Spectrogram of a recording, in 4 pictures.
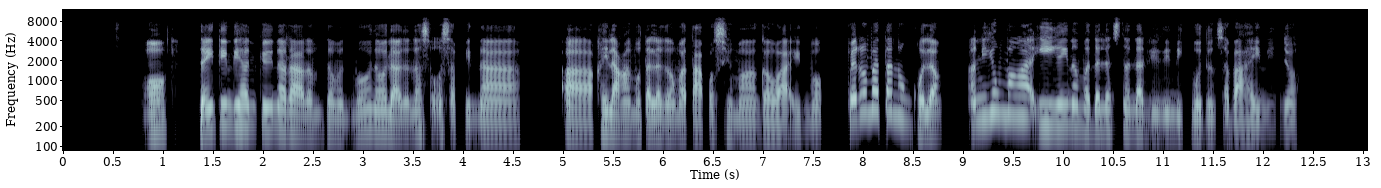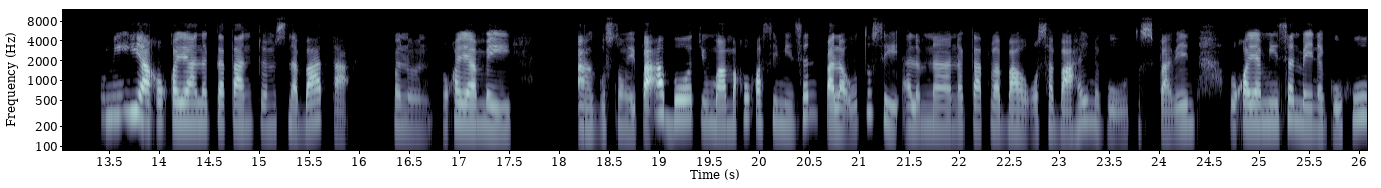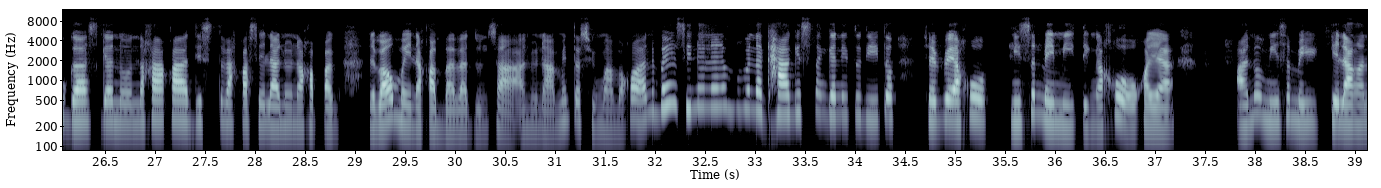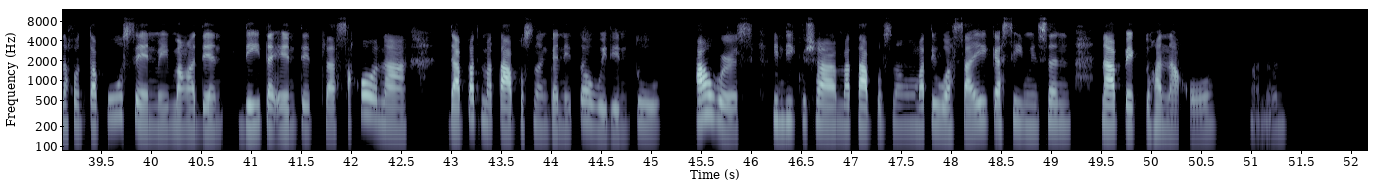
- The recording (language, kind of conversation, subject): Filipino, advice, Paano ako makakapagpokus sa bahay kung maingay at madalas akong naaabala ng mga kaanak?
- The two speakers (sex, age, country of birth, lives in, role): female, 25-29, Philippines, Philippines, user; male, 25-29, Philippines, Philippines, advisor
- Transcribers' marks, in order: tapping; in English: "data entry task"; in English: "within two hours"; background speech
